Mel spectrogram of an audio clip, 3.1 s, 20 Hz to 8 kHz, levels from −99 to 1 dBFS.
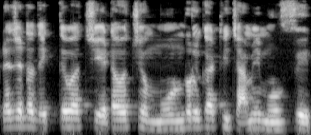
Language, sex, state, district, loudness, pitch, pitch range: Bengali, male, West Bengal, North 24 Parganas, -15 LUFS, 135 Hz, 120-195 Hz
